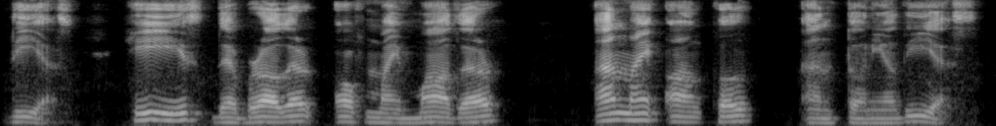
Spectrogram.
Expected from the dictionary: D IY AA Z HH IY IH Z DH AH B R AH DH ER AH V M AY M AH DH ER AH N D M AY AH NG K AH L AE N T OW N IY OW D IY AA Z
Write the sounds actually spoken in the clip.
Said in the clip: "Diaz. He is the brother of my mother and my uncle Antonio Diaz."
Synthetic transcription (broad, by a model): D IY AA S HH IY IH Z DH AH B R AH DH ER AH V M AY M AH DH ER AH N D M AY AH NG K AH L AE N T OW N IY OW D IY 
